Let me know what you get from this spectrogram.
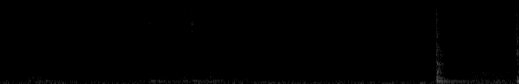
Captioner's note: mouse clicking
